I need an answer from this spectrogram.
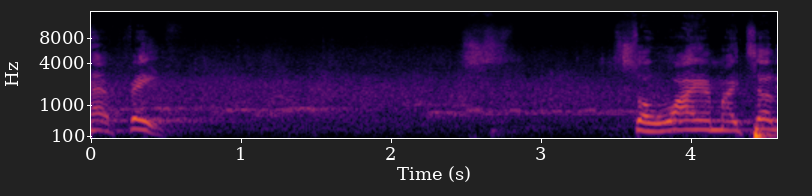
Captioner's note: applause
